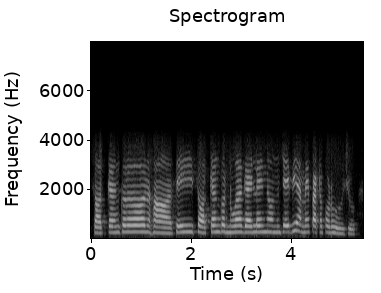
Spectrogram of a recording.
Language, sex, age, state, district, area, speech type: Odia, female, 30-45, Odisha, Cuttack, urban, conversation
